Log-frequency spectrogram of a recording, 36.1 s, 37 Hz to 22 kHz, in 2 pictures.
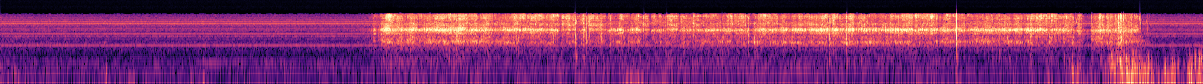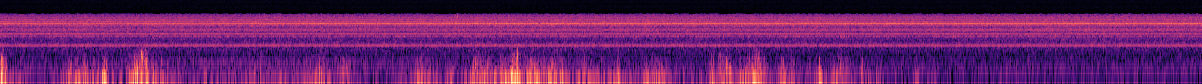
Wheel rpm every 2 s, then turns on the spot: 0, 0, 10, 30, 20, 20, 20, 20, 10, 0, 0, 0, 0, 0, 0, 0, 0, 0.
none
